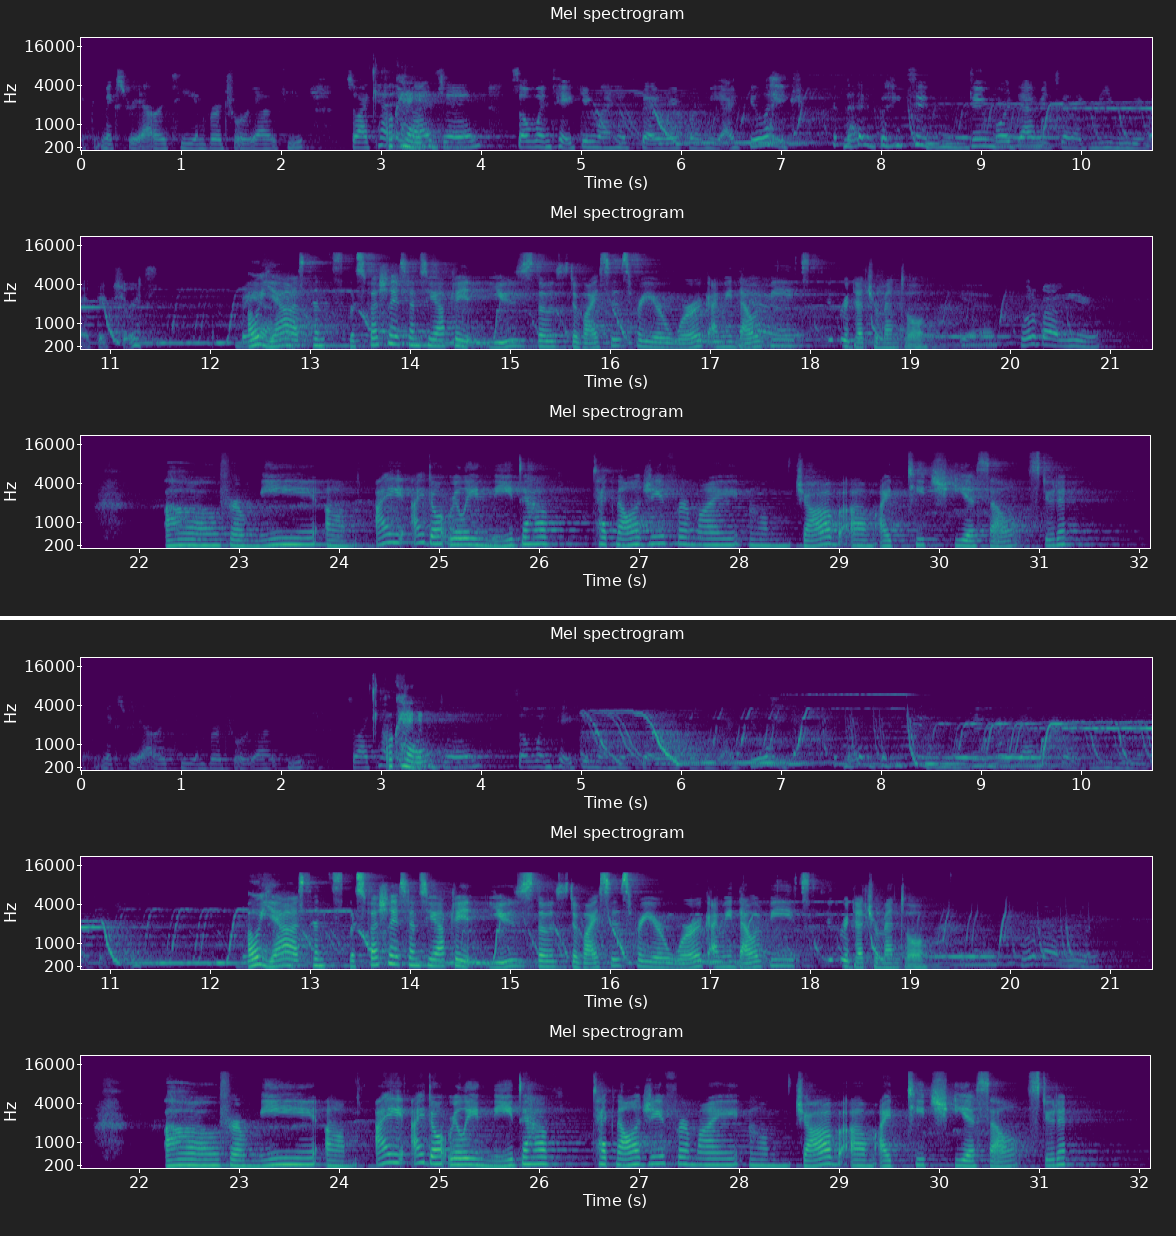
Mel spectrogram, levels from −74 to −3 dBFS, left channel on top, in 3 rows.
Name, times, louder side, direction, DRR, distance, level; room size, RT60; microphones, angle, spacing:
voice 1, 0.0-7.3 7.5-11.5 12.2-12.7 17.3-18.0 19.5-20.9, left 7 dB, 70° left, 16 dB, 0.4 m, -44 dB
voice 2, 3.1-3.5 12.4-17.9 18.3-19.5 21.6-21.9 22.3-26.1 26.5-31.3, right 5 dB, 20° right, 13 dB, 0.3 m, -30 dB
harmonic madness, 5.0-20.8, right 6 dB, 85° right, 0.6 m, -43 dB
sound 1, 16.7-28.5 29.2-30.5, right 1 dB, 60° right, 4.4 m, -61 dB
24.5 x 18.5 x 3.1 m, 2.2 s
head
